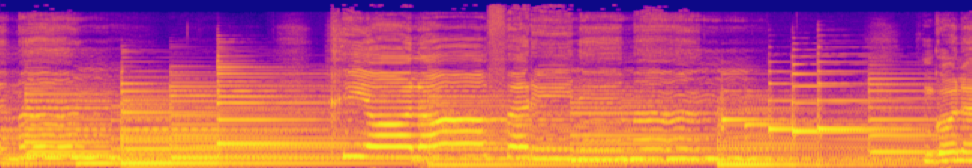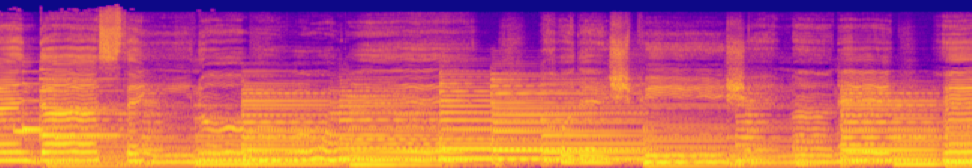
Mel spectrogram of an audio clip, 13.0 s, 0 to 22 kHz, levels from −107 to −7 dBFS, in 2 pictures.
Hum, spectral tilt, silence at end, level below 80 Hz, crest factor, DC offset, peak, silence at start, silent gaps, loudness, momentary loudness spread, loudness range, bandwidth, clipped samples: none; -6.5 dB/octave; 0 s; -34 dBFS; 10 dB; under 0.1%; 0 dBFS; 0 s; none; -12 LUFS; 7 LU; 3 LU; 18.5 kHz; under 0.1%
